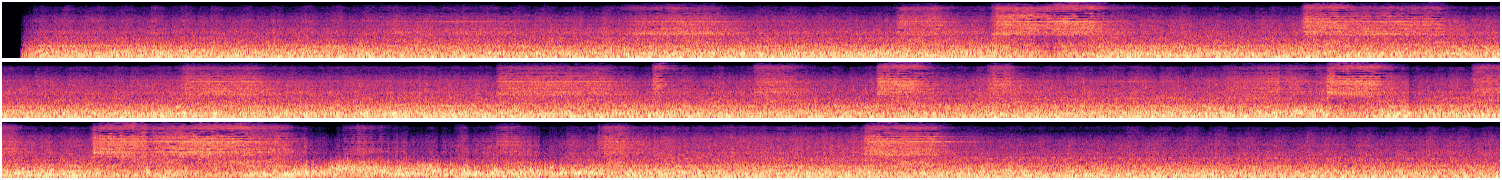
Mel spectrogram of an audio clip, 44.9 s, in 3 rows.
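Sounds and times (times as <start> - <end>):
train rolling rumble: 0.2 - 44.9
high-pitched wheel squeals: 9.0 - 11.2, 30.9 - 32.9, 38.6 - 39.8.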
